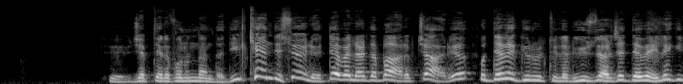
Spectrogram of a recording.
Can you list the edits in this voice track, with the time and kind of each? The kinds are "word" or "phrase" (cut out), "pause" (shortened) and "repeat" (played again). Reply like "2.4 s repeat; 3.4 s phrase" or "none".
4.7 s pause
